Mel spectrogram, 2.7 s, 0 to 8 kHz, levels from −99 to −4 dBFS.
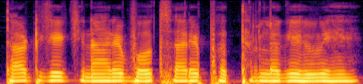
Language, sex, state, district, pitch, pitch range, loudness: Hindi, male, Jharkhand, Ranchi, 125 Hz, 125-130 Hz, -11 LUFS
